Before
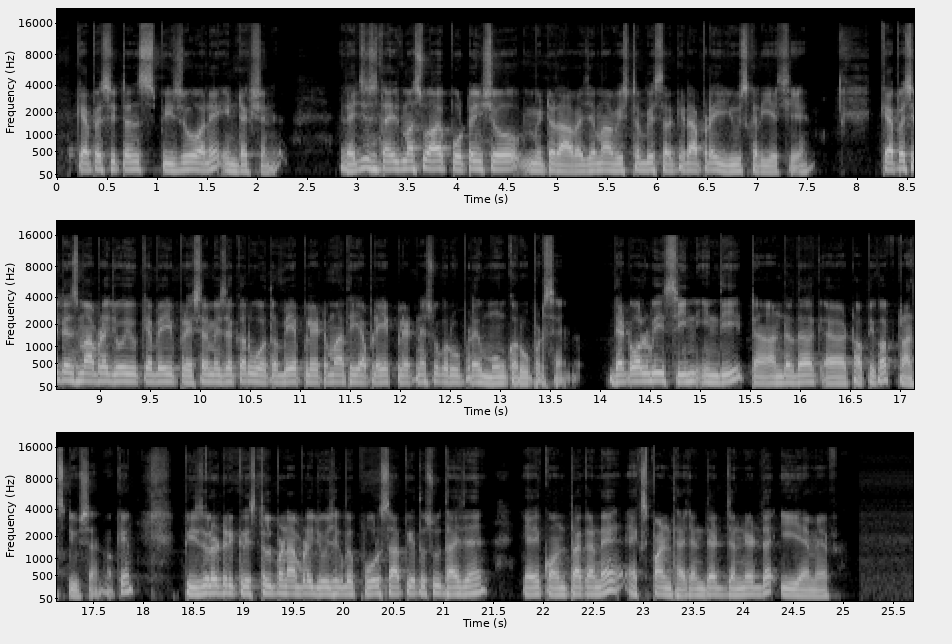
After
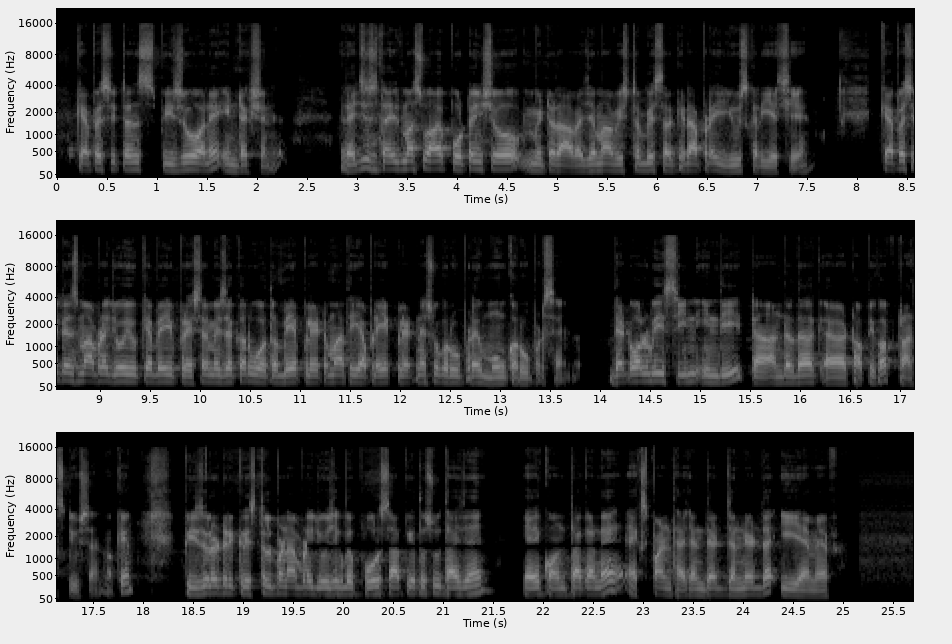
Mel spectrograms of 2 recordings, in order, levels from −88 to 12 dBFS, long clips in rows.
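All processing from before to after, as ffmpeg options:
-filter_complex "[0:a]asettb=1/sr,asplit=3[s0][s1][s2];[s0]atrim=end=14.804[s3];[s1]atrim=start=14.8:end=15.71,asetpts=PTS-STARTPTS,afade=t=in:d=0.004:c=qsin,afade=t=out:st=0.906:d=0.004:c=qsin,aecho=1:1:3.1:0.34,atrim=end_sample=40131,acrossover=split=3100[s4][s5];[s5]acompressor=threshold=0.00282:ratio=4:attack=1:release=60[s6];[s4][s6]amix=inputs=2:normalize=0[s7];[s2]atrim=start=15.706[s8];[s3][s7]acrossfade=d=0.004:c1=hsin:c2=qsin[s9];[s9][s8]acrossfade=d=0.004:c1=qsin:c2=hsin,asettb=1/sr,asplit=3[s10][s11][s12];[s10]atrim=end=19.634[s13];[s11]atrim=start=19.63:end=22.82,asetpts=PTS-STARTPTS,afade=t=in:d=0.004:c=qsin,afade=t=out:st=3.186:d=0.004:c=qsin,bandreject=f=60:t=h:w=6,bandreject=f=120:t=h:w=6,bandreject=f=180:t=h:w=6,agate=range=0.0224:threshold=0.0126:ratio=3:release=100:detection=peak,asuperstop=centerf=1500:order=4:qfactor=1.8[s14];[s12]atrim=start=22.816[s15];[s13][s14]acrossfade=d=0.004:c1=hsin:c2=qsin[s16];[s16][s15]acrossfade=d=0.004:c1=qsin:c2=hsin,highpass=850,alimiter=limit=0.0708:level=0:latency=1:release=252,volume=0.631"

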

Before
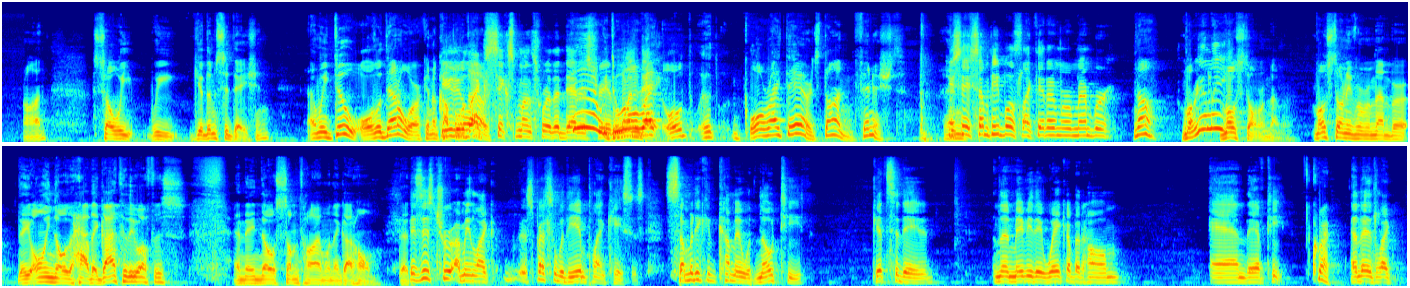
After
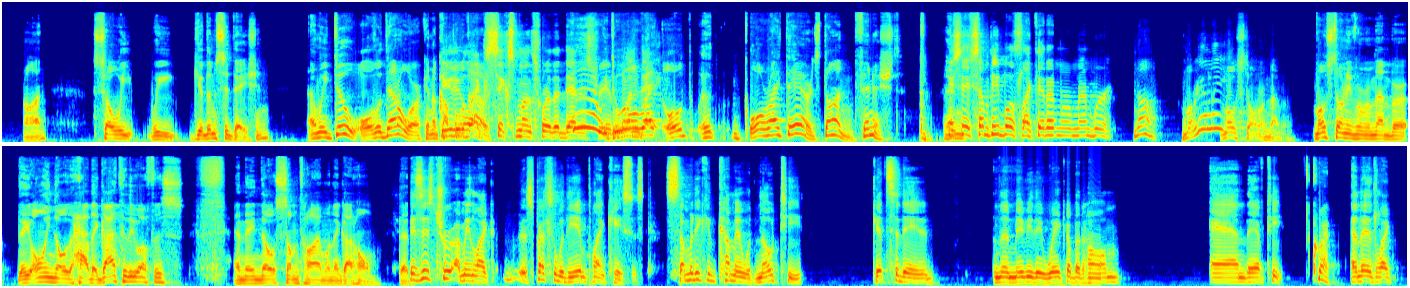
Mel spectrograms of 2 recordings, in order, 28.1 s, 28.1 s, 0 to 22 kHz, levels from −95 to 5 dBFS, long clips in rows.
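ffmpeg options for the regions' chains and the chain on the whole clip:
-filter_complex "[0:a]asettb=1/sr,asplit=3[s0][s1][s2];[s0]atrim=end=10.514[s3];[s1]atrim=start=10.51:end=12.75,asetpts=PTS-STARTPTS,afade=t=in:d=0.004:c=qsin,afade=t=out:st=2.236:d=0.004:c=qsin,aemphasis=mode=reproduction:type=50kf,acompressor=threshold=0.0794:ratio=16:attack=3.2:release=140:knee=1:detection=peak[s4];[s2]atrim=start=12.746[s5];[s3][s4]acrossfade=d=0.004:c1=hsin:c2=qsin[s6];[s6][s5]acrossfade=d=0.004:c1=qsin:c2=hsin,asettb=1/sr,asplit=3[s7][s8][s9];[s7]atrim=end=23.294[s10];[s8]atrim=start=23.29:end=25.05,asetpts=PTS-STARTPTS,afade=t=in:d=0.004:c=qsin,afade=t=out:st=1.756:d=0.004:c=qsin,aeval=exprs='if(lt(val(0),0),0.708*val(0),val(0))':c=same,afreqshift=-20,equalizer=f=270:t=o:w=2.1:g=7[s11];[s9]atrim=start=25.046[s12];[s10][s11]acrossfade=d=0.004:c1=hsin:c2=qsin[s13];[s13][s12]acrossfade=d=0.004:c1=qsin:c2=hsin,aemphasis=mode=production:type=50kf,anlmdn=1,acompressor=threshold=0.126:ratio=6,volume=2.11"

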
